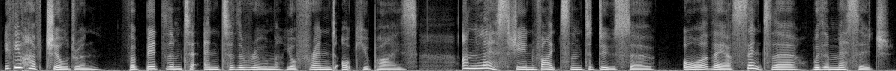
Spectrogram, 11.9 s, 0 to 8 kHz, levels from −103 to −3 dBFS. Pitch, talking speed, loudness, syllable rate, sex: 210 Hz, 140 wpm, -19 LUFS, 3.9 syllables/s, female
